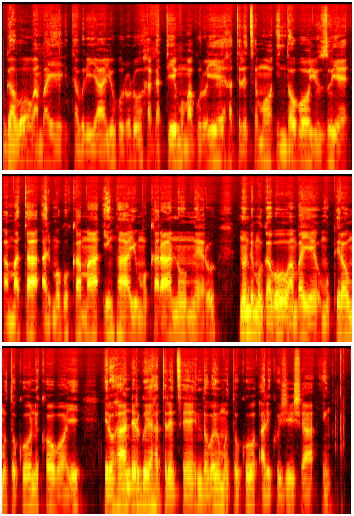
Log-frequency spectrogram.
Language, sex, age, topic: Kinyarwanda, male, 25-35, agriculture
